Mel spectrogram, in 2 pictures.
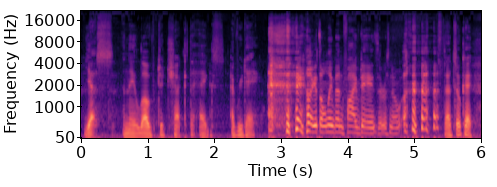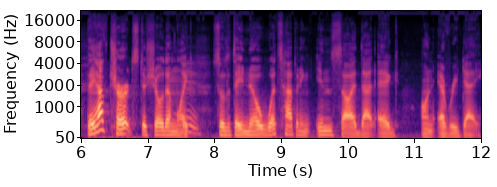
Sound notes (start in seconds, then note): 4.1 laughs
